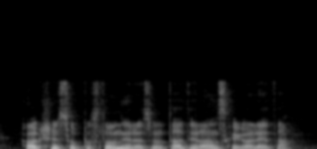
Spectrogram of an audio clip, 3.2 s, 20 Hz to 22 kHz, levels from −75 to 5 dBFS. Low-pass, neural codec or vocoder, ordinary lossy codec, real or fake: 9.9 kHz; none; none; real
